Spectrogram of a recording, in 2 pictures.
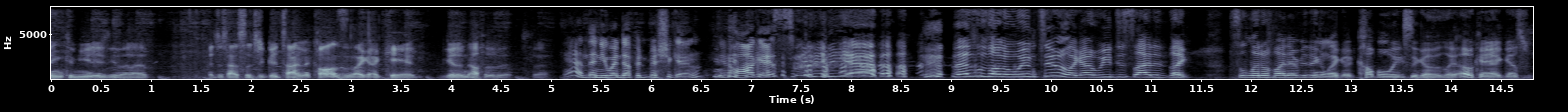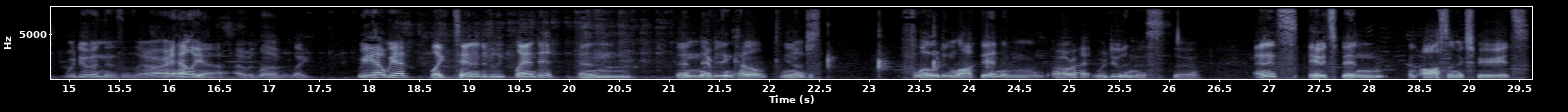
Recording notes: Live at Cosplay Beach Party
